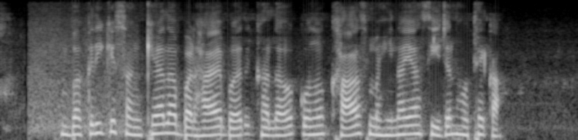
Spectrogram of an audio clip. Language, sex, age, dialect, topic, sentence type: Chhattisgarhi, male, 18-24, Central, agriculture, question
